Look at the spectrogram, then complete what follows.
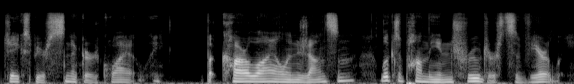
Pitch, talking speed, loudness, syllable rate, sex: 110 Hz, 125 wpm, -20 LUFS, 5.8 syllables/s, male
